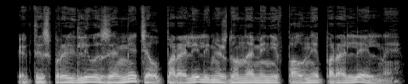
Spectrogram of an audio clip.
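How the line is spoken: Gruff mutter. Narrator (Russian): буркнул Геральт

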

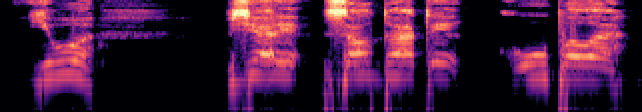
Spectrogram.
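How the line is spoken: Hoarse wheeze, cyborg. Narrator (Russian): просипел киборг

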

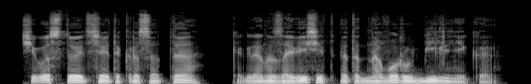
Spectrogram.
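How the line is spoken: Gloomy. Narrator (Russian): мрачно произнес Петр

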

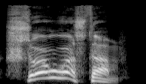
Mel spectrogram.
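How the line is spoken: Shouted. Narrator (Russian): прокричал Олбернес

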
